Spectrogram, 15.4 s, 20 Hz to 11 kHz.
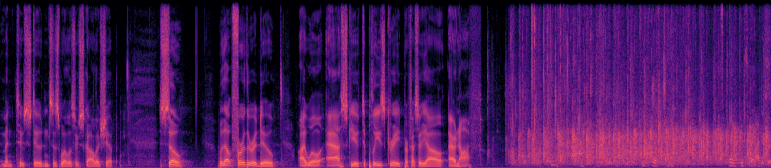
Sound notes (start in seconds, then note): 9.7 applause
